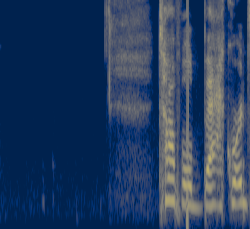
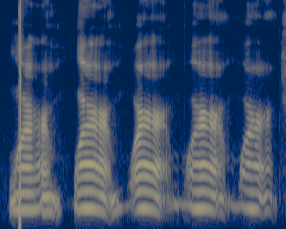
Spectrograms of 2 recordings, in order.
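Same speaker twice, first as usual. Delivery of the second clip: obsessive repetition; 3 dB quieter, much slower than usual. Acted. Billy unable to stop thinking of worms, obsessive droning. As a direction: repeat it like a stuck thought.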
